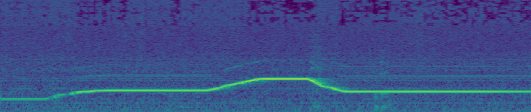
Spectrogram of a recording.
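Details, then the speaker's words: Electrohome Cosmic tube radio speaker driven by a signal generator to check for distortion: a single clean tone glides up, holds, then drops, with no buzz, rattle or crackle. Speaker output normal. "let's give it a little signal well that sounds lovely to me"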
